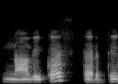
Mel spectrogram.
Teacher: त भी दांत से है और यह हलंत स जो है वो भी दंत्य है इसलिए सीधा-सीधा नाविकस तरती कर दिया है।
